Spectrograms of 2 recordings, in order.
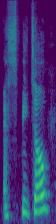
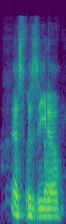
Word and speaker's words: Esposito: Is it Espito? Can't pronounce that. Esposito. Esposito. That's it.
